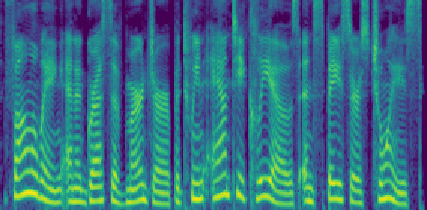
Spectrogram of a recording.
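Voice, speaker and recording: A woman voicing a polite, officious robot assistant in a video game, speaking in a formal, clipped, deadpan way. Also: mid-range voice, no echo, clean studio sound, lightly acted. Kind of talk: scripted video game character dialogue.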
